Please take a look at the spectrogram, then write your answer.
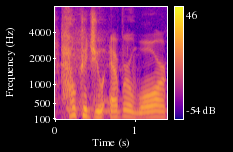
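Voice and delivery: ordinary talk, nothing marked

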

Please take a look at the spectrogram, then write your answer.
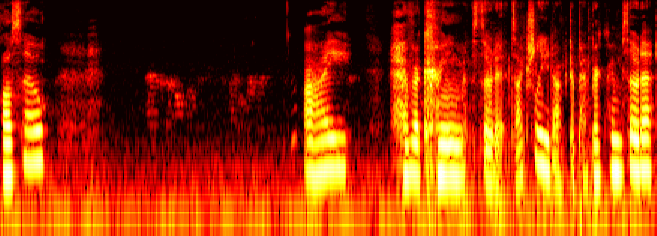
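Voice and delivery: hoarse, half-whispered voice; losing her voice, pushing through; voice giving out. Real, not acted. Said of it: "am losing my voice".

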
